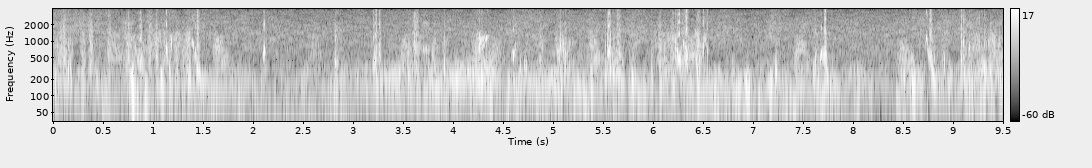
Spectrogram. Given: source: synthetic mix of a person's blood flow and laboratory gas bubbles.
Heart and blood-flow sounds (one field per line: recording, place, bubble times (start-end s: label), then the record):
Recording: Doppler ultrasound of blood flow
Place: subclavian vein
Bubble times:
0.00-0.23 s: bubbles
0.69-1.52 s: bubbles
2.07-2.16 s: bubbles
2.79-2.90 s: bubbles
3.17-3.31 s: bubbles
3.52-3.86 s: bubbles
3.88-3.96 s: bubbles
4.18-4.38 s: bubbles
4.56-4.78 s: bubbles
4.82-4.92 s: bubbles
5.00-5.22 s: bubbles
5.35-5.46 s: bubbles
5.49-5.72 s: bubbles
5.75-5.87 s: bubbles
5.98-6.57 s: bubbles
7.20-7.30 s: bubbles
7.59-7.80 s: bubbles
8.70-8.96 s: bubbles
9.05-9.49 s: bubbles
From the record:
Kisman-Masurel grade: 232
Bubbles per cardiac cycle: several, 3 to 8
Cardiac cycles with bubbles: 50 to 99%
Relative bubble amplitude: moderate (0.250 to 0.450)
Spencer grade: 3 (all of the cardiac periods contain showers or single bubble signals, but not dominating or overriding the cardiac motion signals)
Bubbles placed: anywhere in the cardiac cycle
